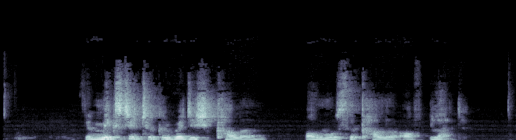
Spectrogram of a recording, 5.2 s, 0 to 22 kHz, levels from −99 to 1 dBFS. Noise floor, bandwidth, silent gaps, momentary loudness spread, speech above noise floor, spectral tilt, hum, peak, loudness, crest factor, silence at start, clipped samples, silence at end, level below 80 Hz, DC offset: -67 dBFS; 12 kHz; none; 14 LU; 47 dB; -4 dB/octave; none; -4 dBFS; -20 LUFS; 18 dB; 0.85 s; under 0.1%; 0.65 s; -62 dBFS; under 0.1%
